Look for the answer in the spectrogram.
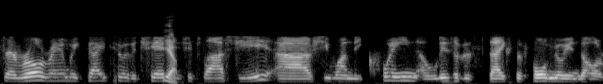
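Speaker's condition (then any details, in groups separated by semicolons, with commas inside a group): No condition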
